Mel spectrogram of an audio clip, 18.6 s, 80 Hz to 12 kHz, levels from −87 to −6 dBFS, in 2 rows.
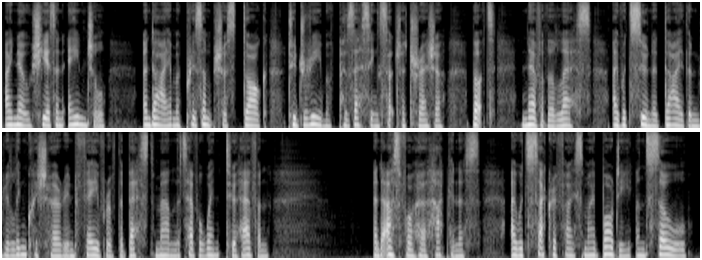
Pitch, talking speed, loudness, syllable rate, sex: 165 Hz, 160 wpm, -23 LUFS, 4.9 syllables/s, female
